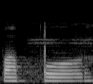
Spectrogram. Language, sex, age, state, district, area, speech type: Santali, female, 30-45, West Bengal, Malda, rural, spontaneous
